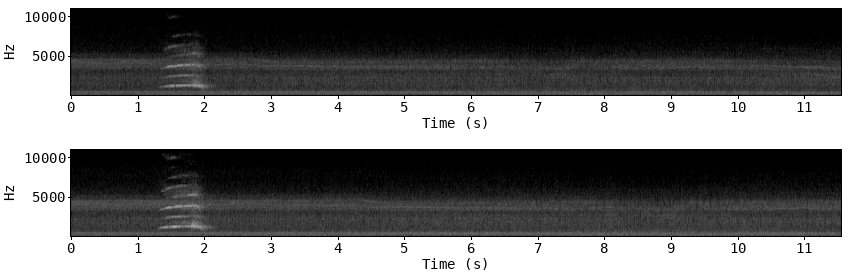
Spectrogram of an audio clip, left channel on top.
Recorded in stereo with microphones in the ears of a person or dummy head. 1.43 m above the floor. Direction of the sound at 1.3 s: 25° right (ahead or behind).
